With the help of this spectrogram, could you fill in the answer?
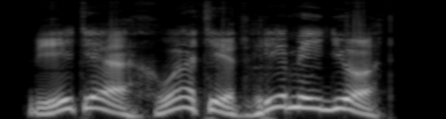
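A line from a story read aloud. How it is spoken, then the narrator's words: Impatient shout. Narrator (Russian): не выдержал и крикнул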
